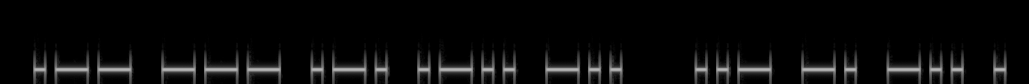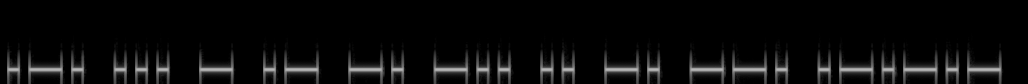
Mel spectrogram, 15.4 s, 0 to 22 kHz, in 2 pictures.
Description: Morse code, heard as a keyed tone, about 15 wpm, 700 Hz. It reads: WORLD UNDERSTANDING.
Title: Sentences from Top 1400 Words 15wpm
